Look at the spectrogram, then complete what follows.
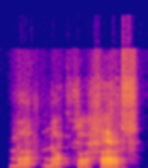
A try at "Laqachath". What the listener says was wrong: Now, it's not like ha, it's cha. You got to put a little bit of a cha-cha in it. Laqachath.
